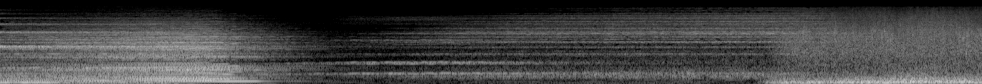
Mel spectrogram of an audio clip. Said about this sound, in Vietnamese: Buổi chiều hôm ấy, trời mưa phùn rả rích mãi, kéo dài đến tối vẫn chưa ngưng.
